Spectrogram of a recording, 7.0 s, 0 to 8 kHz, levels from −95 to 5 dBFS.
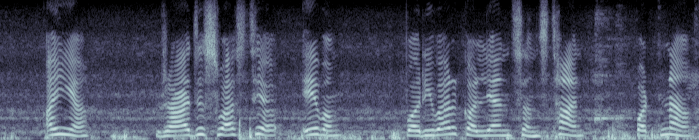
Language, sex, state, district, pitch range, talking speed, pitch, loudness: Gujarati, female, Gujarat, Gandhinagar, 275-325 Hz, 70 wpm, 295 Hz, -17 LUFS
